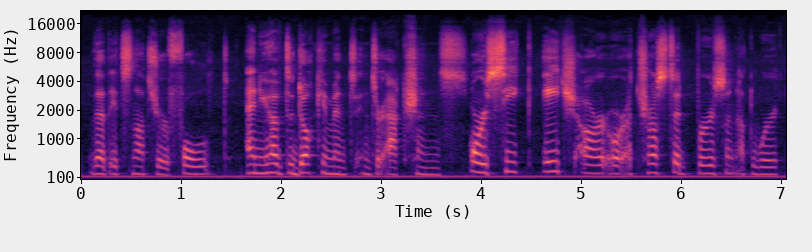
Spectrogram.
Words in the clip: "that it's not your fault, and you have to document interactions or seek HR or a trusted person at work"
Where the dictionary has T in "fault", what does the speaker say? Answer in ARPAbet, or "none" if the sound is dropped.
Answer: T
